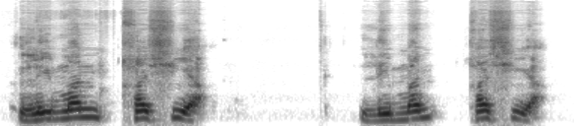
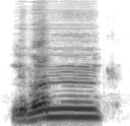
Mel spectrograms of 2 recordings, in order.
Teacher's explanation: جتنا چھوٹا پڑھے نون کو اتنا صحیح رہتا، اتنا اظہار اچھا ہوتا. آپ ذرہ بھی لمبا کرے نا نون کو، لمن بول دیے تو غلط ہوگا، غنہ ہو جاتا.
